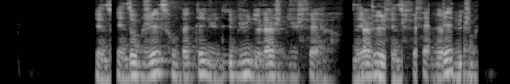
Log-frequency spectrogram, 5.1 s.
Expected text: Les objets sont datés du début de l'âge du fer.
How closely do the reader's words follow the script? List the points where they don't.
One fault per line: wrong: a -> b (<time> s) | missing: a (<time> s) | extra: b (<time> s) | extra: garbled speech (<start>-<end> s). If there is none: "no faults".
extra: les (1.2 s)
extra: garbled speech (3.5-4.8 s)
